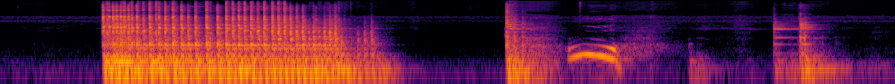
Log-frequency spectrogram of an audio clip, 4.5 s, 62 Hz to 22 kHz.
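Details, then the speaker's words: 1983 Honda ATC 200E three-wheeler unrun for unknown years, seized crank freed with cheater bar and turned slowly by hand: harsh scraping rasp, squeaky rising-and-falling creak and dull thunks; stiff, creaky but moving. "It's a creaky old one, but it's moving. That's just lovely sounding."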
